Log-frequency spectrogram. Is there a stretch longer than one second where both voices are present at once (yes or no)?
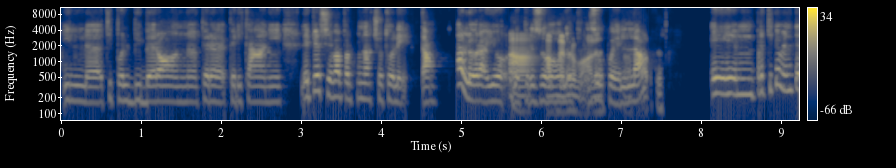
yes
